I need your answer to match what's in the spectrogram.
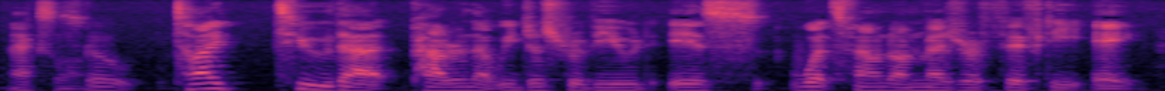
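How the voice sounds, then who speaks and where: A man's voice: on the low side, moderate pace, very noisy. A man giving an online guitar lesson, patiently counting beats and calling out strum patterns. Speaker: guitar instructor. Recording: loud guitar playing under the voice.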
